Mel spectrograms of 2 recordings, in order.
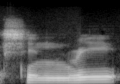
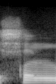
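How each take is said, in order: First: The middle consonant is a strong R sound. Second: The middle consonant is a light flap sound. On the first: The speaker calls it wrong. "a lot of people will say like shinri" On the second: The speaker calls it right. "It's supposed to be shindi"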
